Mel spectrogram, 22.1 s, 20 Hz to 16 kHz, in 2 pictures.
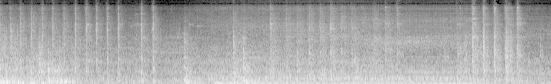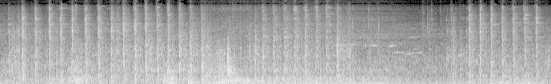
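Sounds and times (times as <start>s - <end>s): diesel engine running: 3.4s - 11.5s, 15.0s - 20.2s.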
